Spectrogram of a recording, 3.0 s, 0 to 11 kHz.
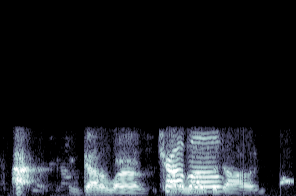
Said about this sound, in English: And it's always, she's peaceful and quiet for like the 15, 30 minutes before show. But then right as the show starts, she's just out there barking up a storm. It's annoying.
